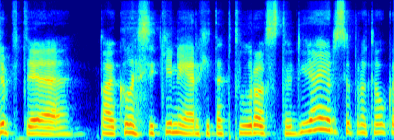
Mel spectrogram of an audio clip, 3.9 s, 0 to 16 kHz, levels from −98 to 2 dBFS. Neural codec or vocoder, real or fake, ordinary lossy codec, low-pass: codec, 44.1 kHz, 2.6 kbps, SNAC; fake; Opus, 24 kbps; 14.4 kHz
